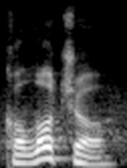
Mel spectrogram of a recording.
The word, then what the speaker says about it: Colo: And it the name might sound a little similar, but Colo, not Coco, Coloo.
